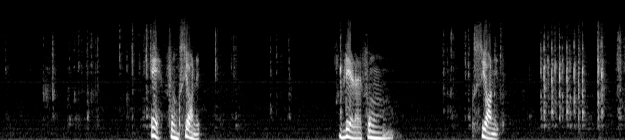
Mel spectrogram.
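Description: Keys clatter on a computer keyboard in quick bursts.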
